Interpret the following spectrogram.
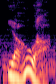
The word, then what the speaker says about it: Yahuwah: It is spelled Yod-He, Yuah-He, and pronounced as Yahuwah.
